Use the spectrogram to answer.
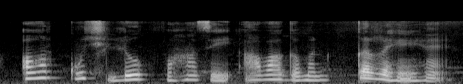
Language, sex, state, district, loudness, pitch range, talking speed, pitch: Hindi, female, Jharkhand, Ranchi, -19 LUFS, 190-275 Hz, 115 wpm, 215 Hz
